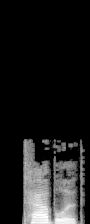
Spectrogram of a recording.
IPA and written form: ˈtæblət (Tablet)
